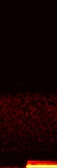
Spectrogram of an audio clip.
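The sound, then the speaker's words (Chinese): The song of a little whale sounds after a brief quiet moment: a single loud, low, steady moaning tone that holds one unwavering pitch with no talking over it. “小鲸鱼喜欢轻声歌唱，伴它入睡。”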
